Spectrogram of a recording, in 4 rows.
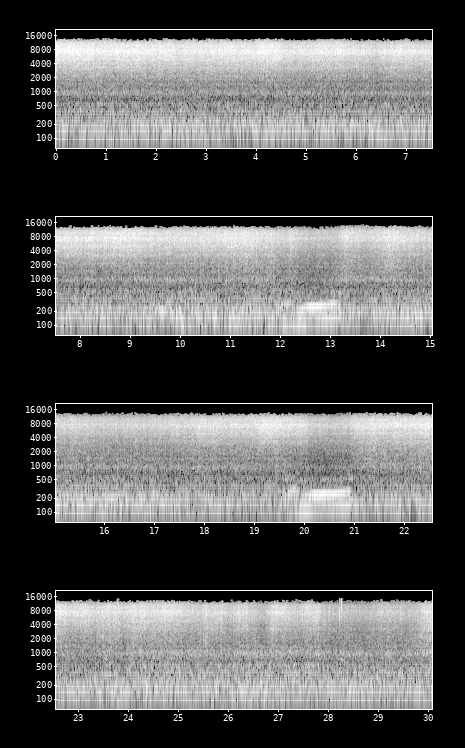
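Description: Acura TSX driving on a snow-covered road, heard from inside the cabin: steady tyre and road noise over the engine hum. Twice, about 12 and 20 seconds in, the engine note rises briefly.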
